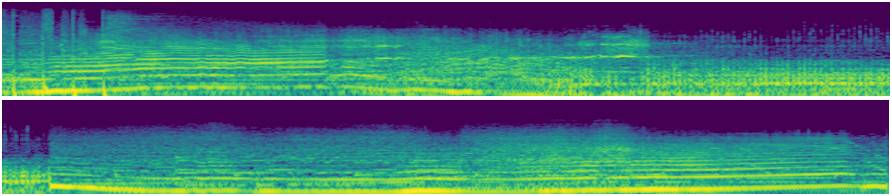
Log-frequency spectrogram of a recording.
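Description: Race car engines being driven hard round a circuit: first a red Fiat coupé, its engine rising and falling in pitch as the driver accelerates and lifts through the corners, with a brief tyre squeal about six seconds in. Then, after a sudden change about nine seconds in, a Renault Clio's engine pulls steadily and drops in pitch near the end.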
